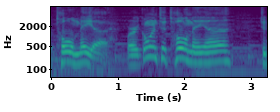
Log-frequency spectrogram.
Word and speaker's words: Ptolmeia: to a place called tolmiaz let me double check that out that's pronounced no tolmaya we're going to tolemaya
